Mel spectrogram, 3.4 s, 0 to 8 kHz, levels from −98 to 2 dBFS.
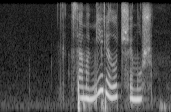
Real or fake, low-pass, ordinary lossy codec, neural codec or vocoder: real; 7.2 kHz; none; none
